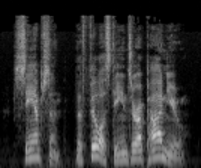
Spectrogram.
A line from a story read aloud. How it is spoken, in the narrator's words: she cried out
